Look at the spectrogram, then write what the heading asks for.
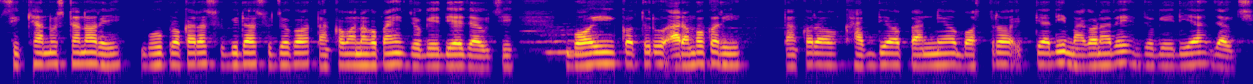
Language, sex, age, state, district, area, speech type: Odia, male, 18-30, Odisha, Jajpur, rural, spontaneous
